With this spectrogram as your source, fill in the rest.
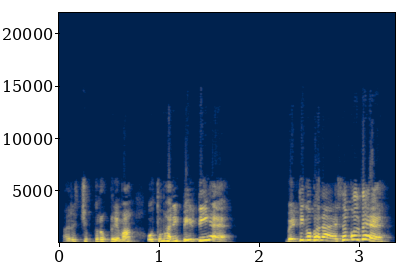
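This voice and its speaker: A woman voicing a gruff middle-aged father in a cartoon family story who spoils his daughter and scolds the household. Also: mid-range voice, sing-song, quick pace. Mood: scolding. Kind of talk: cartoon voice acting. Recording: muffled lo-fi.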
